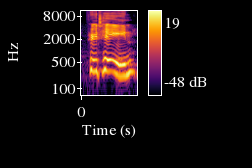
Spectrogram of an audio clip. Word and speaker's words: poutine: Poutine, is that how you say it, you Canadians?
